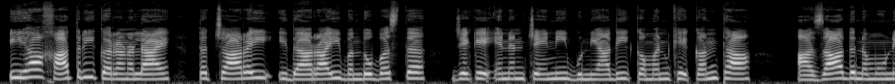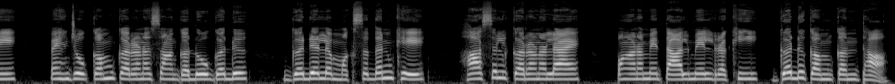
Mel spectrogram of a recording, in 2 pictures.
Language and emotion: Sindhi, neutral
